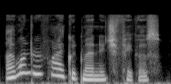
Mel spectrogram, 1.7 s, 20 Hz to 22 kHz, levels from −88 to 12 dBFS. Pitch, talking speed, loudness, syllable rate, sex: 260 Hz, 245 wpm, -16 LUFS, 8.1 syllables/s, female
